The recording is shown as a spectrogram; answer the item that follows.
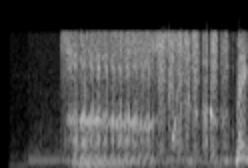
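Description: A dog sniffing hard at the air, scenting food: a long, loud, noisy snuffle starting about half a second in, breaking into quick short sniffs near the end.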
